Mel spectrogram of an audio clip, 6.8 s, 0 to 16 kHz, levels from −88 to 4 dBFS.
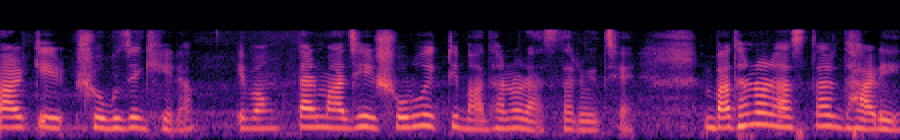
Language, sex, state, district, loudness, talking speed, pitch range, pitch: Bengali, female, West Bengal, Jhargram, -24 LUFS, 140 wpm, 220-250 Hz, 235 Hz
